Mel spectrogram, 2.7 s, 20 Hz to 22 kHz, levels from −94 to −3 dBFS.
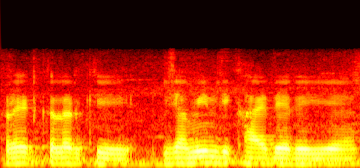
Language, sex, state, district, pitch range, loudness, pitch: Hindi, male, Bihar, Katihar, 95-100 Hz, -15 LUFS, 95 Hz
